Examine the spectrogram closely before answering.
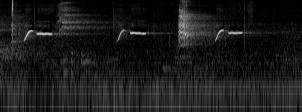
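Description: A person whistling a recall call to a free-flying pet bird: three identical whistles, each a quick upward slide into a held steady note, about two seconds apart. A short burst of noise comes about three and a half seconds in.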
